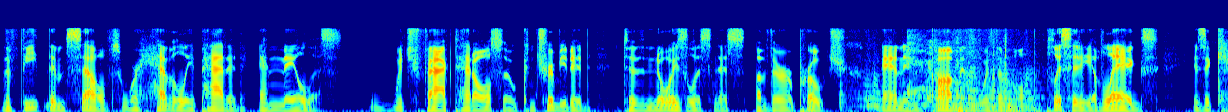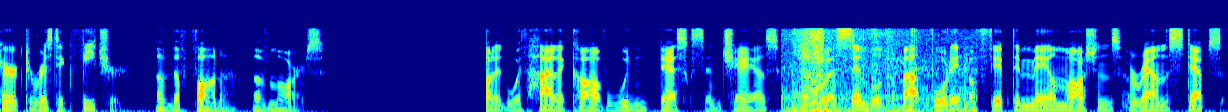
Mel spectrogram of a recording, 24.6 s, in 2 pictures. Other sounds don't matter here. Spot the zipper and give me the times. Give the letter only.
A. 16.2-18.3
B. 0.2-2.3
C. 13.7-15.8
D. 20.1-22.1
D.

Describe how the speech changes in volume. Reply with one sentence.
The loudness of the speech stays about the same.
